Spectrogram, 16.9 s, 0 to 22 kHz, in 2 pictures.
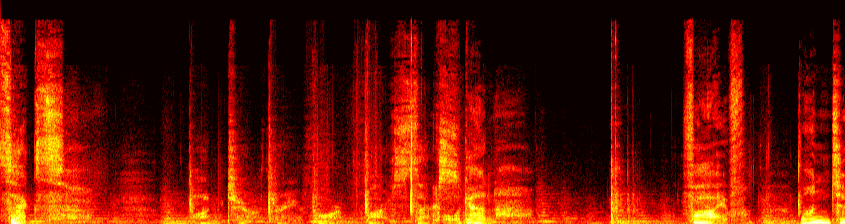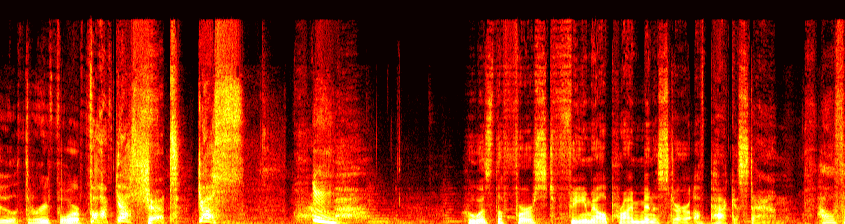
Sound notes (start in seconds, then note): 11.5 grunts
